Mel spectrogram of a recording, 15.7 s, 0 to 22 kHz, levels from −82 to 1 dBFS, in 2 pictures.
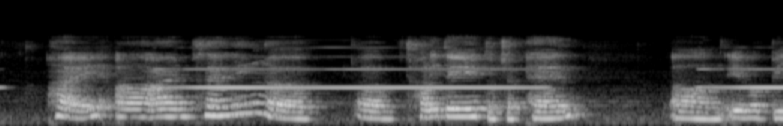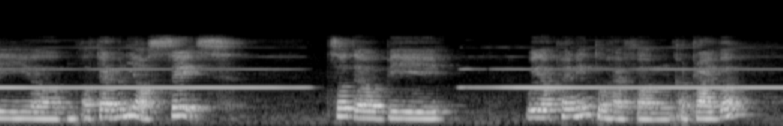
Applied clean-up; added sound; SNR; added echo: none; Wind instrument, woodwind instrument; 7 dB; reverberation time 0.6 s.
